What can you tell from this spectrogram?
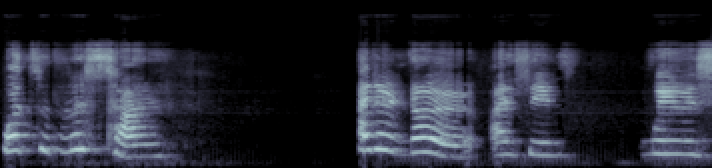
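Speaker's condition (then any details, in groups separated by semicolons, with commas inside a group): Cerebral palsy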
